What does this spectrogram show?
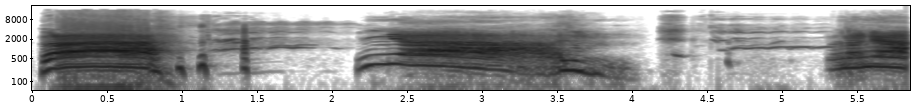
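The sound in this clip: A person imitates a growling noise with their voice, making long, strained, groaning rasps. These come in a few drawn-out bursts, broken by short pauses and small breathy sounds.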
